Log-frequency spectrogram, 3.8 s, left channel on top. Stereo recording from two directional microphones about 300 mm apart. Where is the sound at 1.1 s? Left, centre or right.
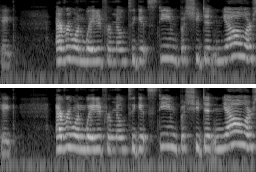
Centre.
